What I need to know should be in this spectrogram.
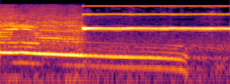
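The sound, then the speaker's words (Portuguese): A referee's whistle ends the first half of a football match between Fluminense and Vitória at the Maracanã: a steady, shrill whistle tone lasting about a second, joined at the start by a sustained voice. “Quando o árbitro da partida aponta para o centro e trilo, apitou.”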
